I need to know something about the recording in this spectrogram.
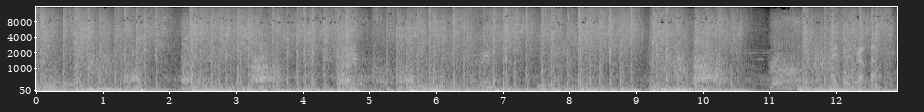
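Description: Magic spells crackle and burst with deep booming thuds.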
